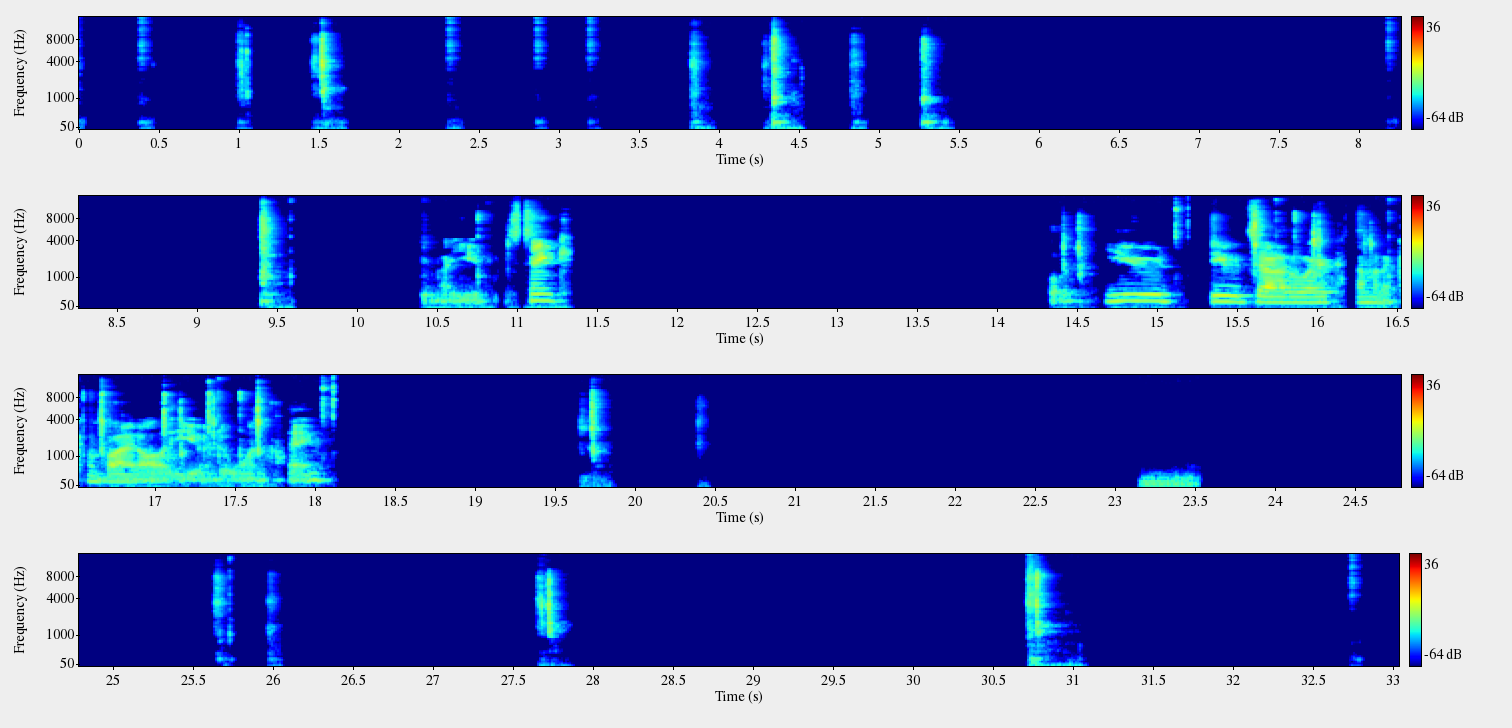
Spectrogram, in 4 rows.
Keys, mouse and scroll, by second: 0.2 shift+click, 0.7 shift+middle click, 0.9 scroll up 1, 1.8 click, 2.1 shift+click, 2.7 shift+click, 8.0 click, 9.5 middle click, 9.9 shift+middle click, 10.3 middle click, 11.5 shift+click, 11.9 shift+click, 13.0 scroll down 1, 14.3 g, 15.1 click, 15.7 shift+middle click, 16.0 scroll up 1, 16.4 shift+middle click, 16.7 scroll up 1, 17.3 shift+middle click, 17.7 scroll up 1, 18.0 click, 18.7 scroll up 1, 20.1 click, 20.7 shift+middle click, 21.3 scroll down 1, 21.9 right click, 24.8 click, 25.7 shift+middle click, 26.5 click, 26.6 click, 28.8 right click, 32.6 click.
